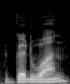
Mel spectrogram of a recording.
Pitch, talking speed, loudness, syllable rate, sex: 120 Hz, 255 wpm, -15 LUFS, 6.8 syllables/s, male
